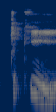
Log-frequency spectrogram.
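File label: "ceki", Malay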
